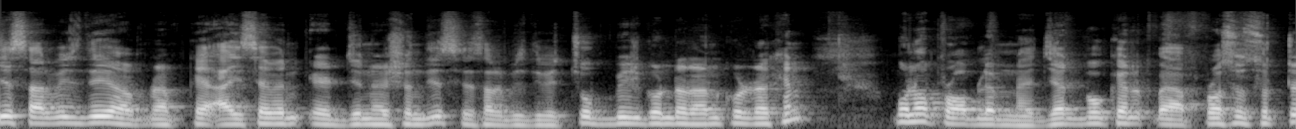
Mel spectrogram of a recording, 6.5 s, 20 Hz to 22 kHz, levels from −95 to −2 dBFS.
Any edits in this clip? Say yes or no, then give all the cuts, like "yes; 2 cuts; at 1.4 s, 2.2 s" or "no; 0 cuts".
no; 0 cuts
